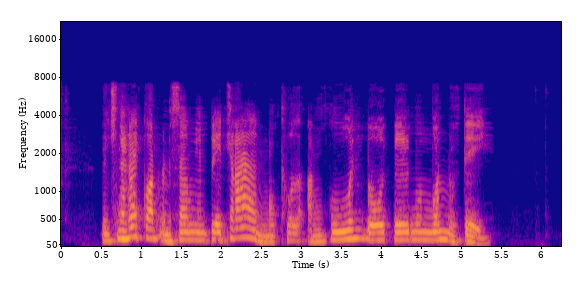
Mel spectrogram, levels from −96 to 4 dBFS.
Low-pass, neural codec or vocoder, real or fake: 7.2 kHz; codec, 44.1 kHz, 1.7 kbps, Pupu-Codec; fake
